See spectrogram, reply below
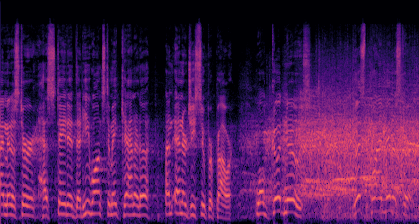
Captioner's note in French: voix de l'interprète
